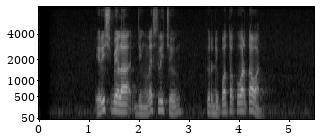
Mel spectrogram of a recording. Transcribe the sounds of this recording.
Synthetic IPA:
ʔiɾisbelad͡ʒɨŋlɛslit͡ʃɨŋ | kɨrdipɔt̪ɔkəwart̪awan

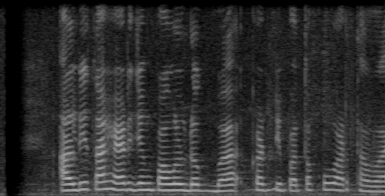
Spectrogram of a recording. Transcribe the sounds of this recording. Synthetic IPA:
ʔaldit̪aɦɛrd͡ʒɨŋpauldɔɡ̚bakɨrdipɔt̪ɔkuwart̪awa

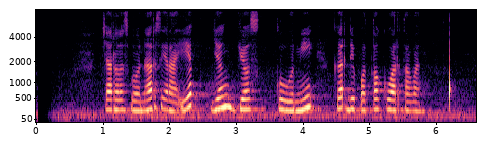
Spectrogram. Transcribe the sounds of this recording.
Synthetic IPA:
t͡ʃarləsbɔnarsiɾaʔit̪̚d͡ʒɨŋd͡ʒɔskunikɨrdipɔt̪ɔkuwart̪awan

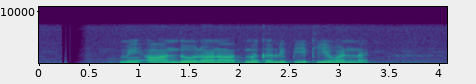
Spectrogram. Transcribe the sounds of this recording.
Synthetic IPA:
meːʔaːnd̪oːlanaːt̪məkəlipijəkijəʋanːa̰j

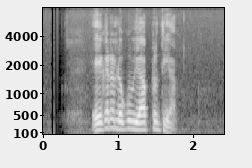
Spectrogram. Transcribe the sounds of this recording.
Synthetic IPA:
eːkɐnɐlok̬uʋijaːpɾut̪ːija̰

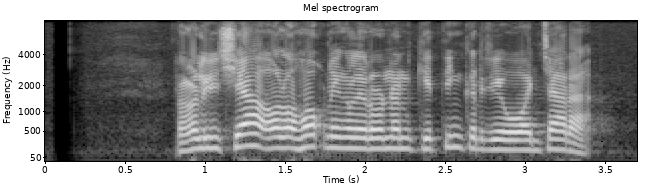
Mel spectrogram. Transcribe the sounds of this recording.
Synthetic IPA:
rɔlinsiaɦɔlɔɦɔk̚niŋliɾɔnankit̪ɪŋkɨrd͡ʒawawaɲt͡ʃaɾa̰

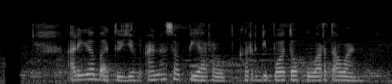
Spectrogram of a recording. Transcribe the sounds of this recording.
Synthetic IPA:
ʔa̰ɾiɡabat̪ud͡ʒɨŋa̰nasopiaɾɔbkɨrdipɔt̪ɔkuwart̪awan

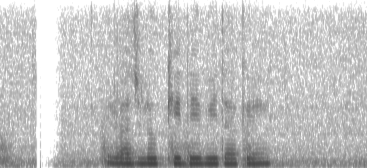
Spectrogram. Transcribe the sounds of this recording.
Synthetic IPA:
ɾad͡ʑlokʰːid̪ebit̪ake

